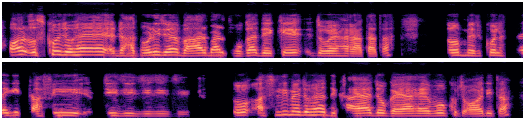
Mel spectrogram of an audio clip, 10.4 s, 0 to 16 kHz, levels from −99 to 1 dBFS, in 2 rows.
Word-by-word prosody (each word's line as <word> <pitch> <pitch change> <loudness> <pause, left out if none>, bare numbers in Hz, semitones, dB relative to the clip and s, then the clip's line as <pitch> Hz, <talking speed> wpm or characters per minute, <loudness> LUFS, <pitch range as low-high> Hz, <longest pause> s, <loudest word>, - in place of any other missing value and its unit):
और 235 - +5
उसको 235 +4 +1
जो 205 -2 +4
है, 215 -2 +4
ढ़ा 165 +1 -2
हतोड़ी 175 +5 +1
जो 195 0 +3
है 200 - +4
बार-बार 175 +4 +2
धोखा 170 +5 +1
देके 175 +2 +2 0.2
जो 155 0 +2
है 155 - +3
हराता 140 -2 -1
था। - - -6 0.6
तो 180 +1 +3
मेरे 165 -2 -2
को 180 - +1
लगता 175 0 -7
है 175 - +1
कि 190 +2 -2
काफ़ी 175 - -3 0.2
जी, 170 +2 -5
जी, 160 0 -4
जी, 145 0 -10
जी, 145 0 -11
जी। 130 -1 -20 0.5
तो 185 +1 +1 0.2
असली 215 +3 -6
में 220 -1 +1
जो 205 -1 +1
है 205 0 +4
दिखाया 165 -1 +1
जो 170 - +3
गया 150 0 +3
है 155 0 +1
वो 170 - +1
कुछ - - -9
और 140 +3 -1
ही 155 - -1
था। - - -1
170 Hz, 235 wpm, -20 LUFS, 155-190 Hz, 0.6 s, और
